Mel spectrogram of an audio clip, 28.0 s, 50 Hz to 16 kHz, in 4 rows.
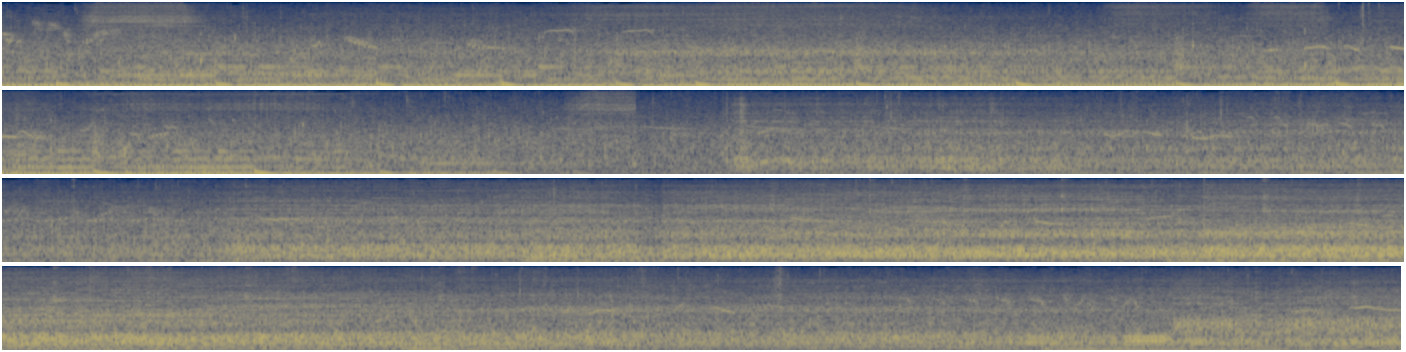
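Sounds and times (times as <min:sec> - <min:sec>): birds chirping faintly: 0:00.0 - 0:28.0
toy truck engine drone: 0:15.1 - 0:28.0.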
